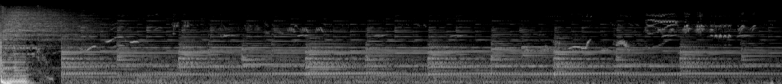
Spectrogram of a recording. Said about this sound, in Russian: Перезвон колоколов небо гладь, на Дивеевской земле благодать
